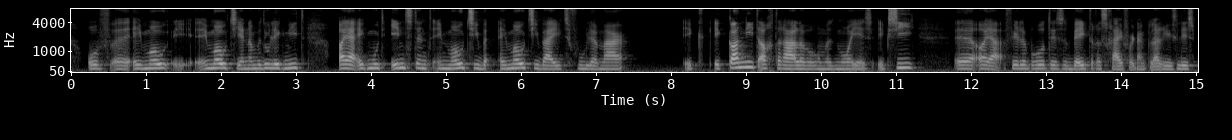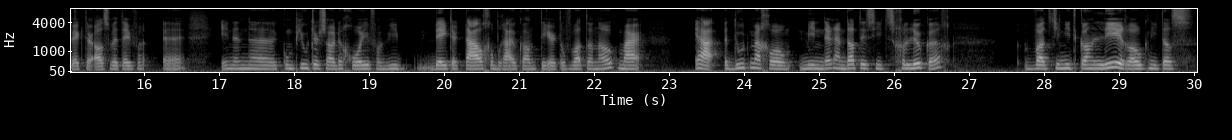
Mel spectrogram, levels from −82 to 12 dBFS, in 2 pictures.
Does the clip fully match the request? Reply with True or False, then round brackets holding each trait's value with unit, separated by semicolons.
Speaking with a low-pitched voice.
False (170 Hz)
